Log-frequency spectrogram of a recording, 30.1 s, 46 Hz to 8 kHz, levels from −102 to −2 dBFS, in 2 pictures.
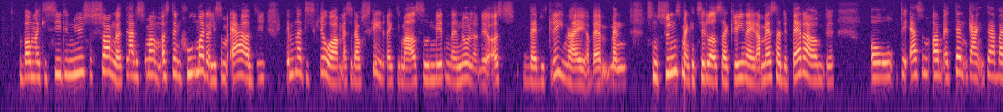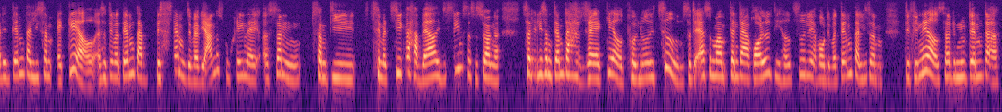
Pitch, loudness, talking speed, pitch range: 225 Hz, -20 LUFS, 265 wpm, 205-255 Hz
